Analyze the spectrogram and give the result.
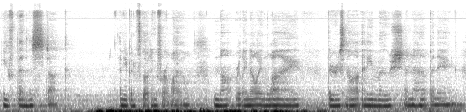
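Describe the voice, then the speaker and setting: Soft-spoken, echoey ASMR woman, slow and gentle. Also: on the low side, gravelly, slight background noise. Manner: gentle, unhurried, often dropping into whispers. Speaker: streamer host giving a tarot reading. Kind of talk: soft-spoken ASMR, casual live chat and reading. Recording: echoey reverb with soft music.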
